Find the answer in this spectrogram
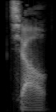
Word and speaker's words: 巧: we'll teach you the Chinese character for skillful pronunciation ciao this is a fun character in the Chinese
